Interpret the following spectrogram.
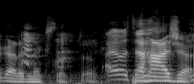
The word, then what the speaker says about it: Nahaja: Nahaja. Yeah, there you go. Just use it. It's just one special 3 syllables. You just you gotta lift it up.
